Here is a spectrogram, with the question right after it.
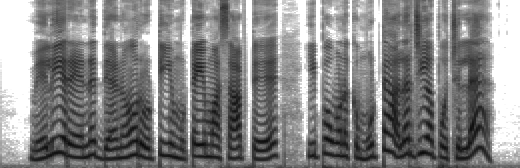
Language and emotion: Tamil, angry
